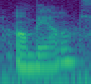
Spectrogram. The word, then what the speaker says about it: ambiance: And yeah, they're pronounced according to however you spell it. So it's like ambiance if you spell it with an A, or ambience if you spell it with an E.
